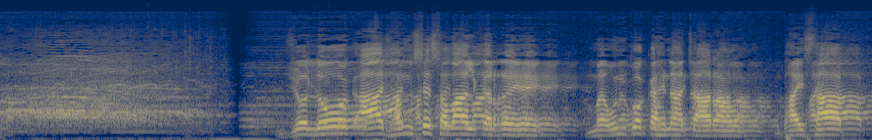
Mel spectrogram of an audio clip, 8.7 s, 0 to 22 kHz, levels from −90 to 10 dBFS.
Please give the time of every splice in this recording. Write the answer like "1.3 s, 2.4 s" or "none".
2.4 s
